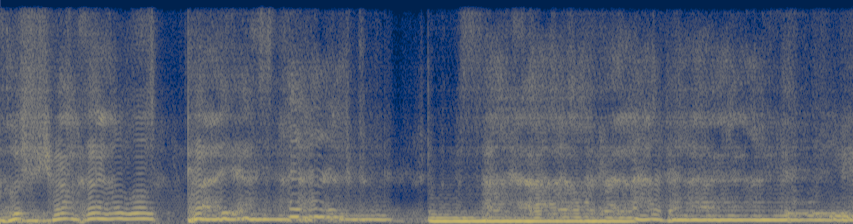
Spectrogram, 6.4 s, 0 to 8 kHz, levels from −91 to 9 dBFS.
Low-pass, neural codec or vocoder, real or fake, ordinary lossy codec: none; codec, 16 kHz, 1 kbps, FreqCodec, smaller model; fake; none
